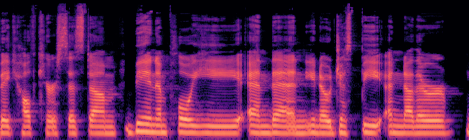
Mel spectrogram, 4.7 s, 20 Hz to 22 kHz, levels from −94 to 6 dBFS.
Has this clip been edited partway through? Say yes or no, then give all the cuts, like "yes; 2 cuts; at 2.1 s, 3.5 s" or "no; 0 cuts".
yes; 1 cut; at 1.2 s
